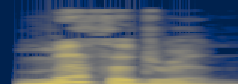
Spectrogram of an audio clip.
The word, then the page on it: methedrine: British English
